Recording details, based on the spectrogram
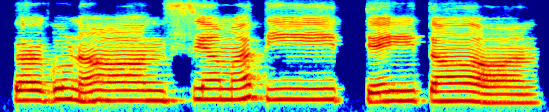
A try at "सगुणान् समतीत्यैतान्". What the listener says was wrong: Sagunan samati. I heard a sya. Sagunan samati jaitan.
